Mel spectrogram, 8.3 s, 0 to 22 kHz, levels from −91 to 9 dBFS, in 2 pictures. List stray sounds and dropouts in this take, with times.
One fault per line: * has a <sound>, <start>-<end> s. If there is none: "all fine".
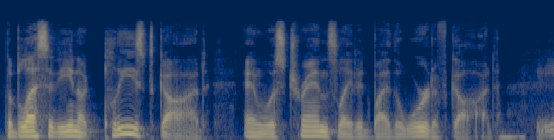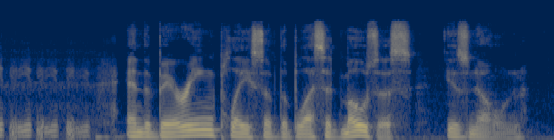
* has a laugh, 4.0-4.8 s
